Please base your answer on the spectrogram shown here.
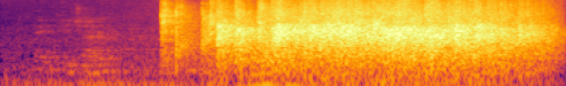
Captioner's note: applause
